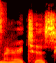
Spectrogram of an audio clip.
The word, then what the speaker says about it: Mauritius: think I'm going to pronounce this name correctly, Mauritius Brown. Mauritius. Is that how you pronounce it? It's based off the country, right? Named after the country? Yes. Mauritius, yeah.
